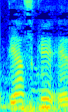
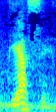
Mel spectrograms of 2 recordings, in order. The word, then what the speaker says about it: tiaske: Entonces, cano tiasque es a dónde vamos. Hay una variación ahí, pues ya sabe, ¿no? Cada pueblo lo pronuncia un poquito a su manera y hay unos que dicen cano tiase.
